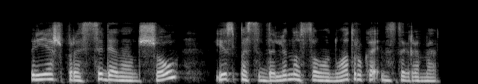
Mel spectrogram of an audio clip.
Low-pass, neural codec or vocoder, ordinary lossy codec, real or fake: 7.2 kHz; none; AAC, 48 kbps; real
